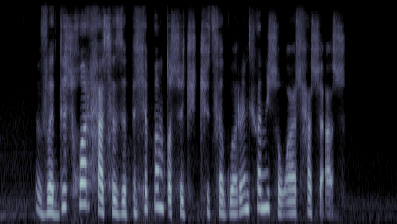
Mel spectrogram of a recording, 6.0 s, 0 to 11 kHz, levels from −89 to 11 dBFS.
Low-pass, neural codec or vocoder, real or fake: 9.9 kHz; autoencoder, 48 kHz, 32 numbers a frame, DAC-VAE, trained on Japanese speech; fake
